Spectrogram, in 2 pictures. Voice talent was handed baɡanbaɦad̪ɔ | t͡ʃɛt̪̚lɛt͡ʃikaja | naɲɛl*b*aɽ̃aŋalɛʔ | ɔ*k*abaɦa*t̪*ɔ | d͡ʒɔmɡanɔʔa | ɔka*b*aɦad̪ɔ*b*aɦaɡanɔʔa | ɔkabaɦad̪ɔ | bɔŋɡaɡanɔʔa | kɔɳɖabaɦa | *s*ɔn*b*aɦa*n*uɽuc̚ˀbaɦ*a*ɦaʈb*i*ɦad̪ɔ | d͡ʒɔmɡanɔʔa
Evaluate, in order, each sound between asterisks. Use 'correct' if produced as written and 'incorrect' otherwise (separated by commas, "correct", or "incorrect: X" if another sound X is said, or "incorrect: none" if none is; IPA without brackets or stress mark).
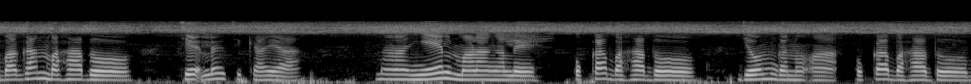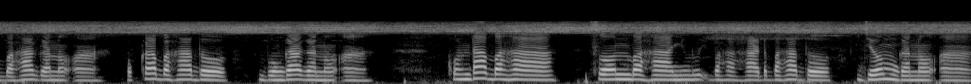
incorrect: m, correct, incorrect: d̪, correct, correct, correct, correct, incorrect: ɲ, correct, incorrect: a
